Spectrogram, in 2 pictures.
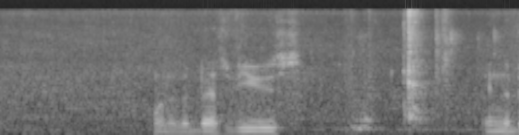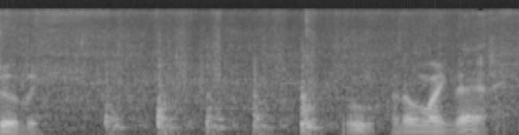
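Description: A door opens and shuts with a click.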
